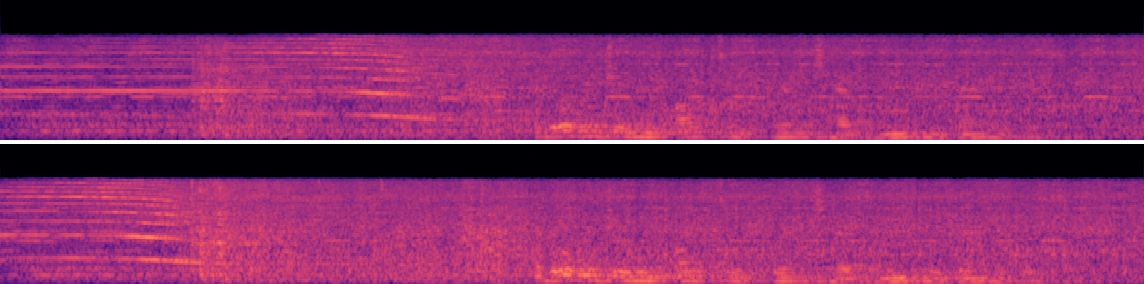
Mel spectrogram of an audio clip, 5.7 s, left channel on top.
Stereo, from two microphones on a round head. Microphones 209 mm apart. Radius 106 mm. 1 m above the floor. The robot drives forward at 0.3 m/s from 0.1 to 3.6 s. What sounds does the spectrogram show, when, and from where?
0.9 s footsteps: 55° right (ahead or behind), 3.5 m; by 2.5 s 70° right (ahead or behind), 3.5 m
2.7 s a man speaking: 5° left (ahead or behind), 2.5 m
